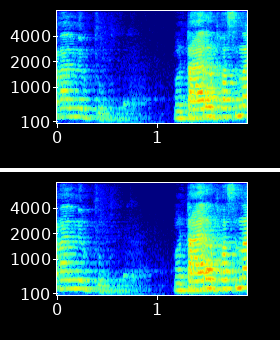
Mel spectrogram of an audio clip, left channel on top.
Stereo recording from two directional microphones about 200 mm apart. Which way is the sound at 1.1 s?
10° right (ahead or behind).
